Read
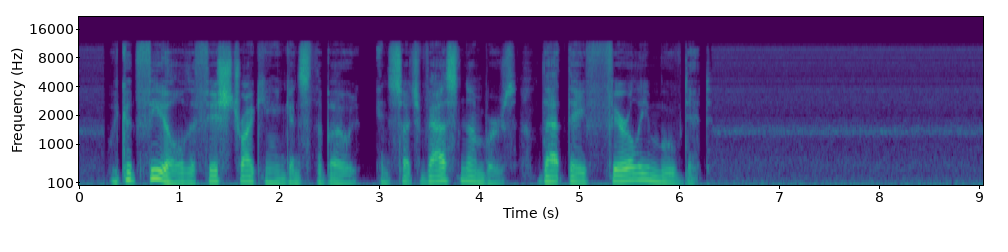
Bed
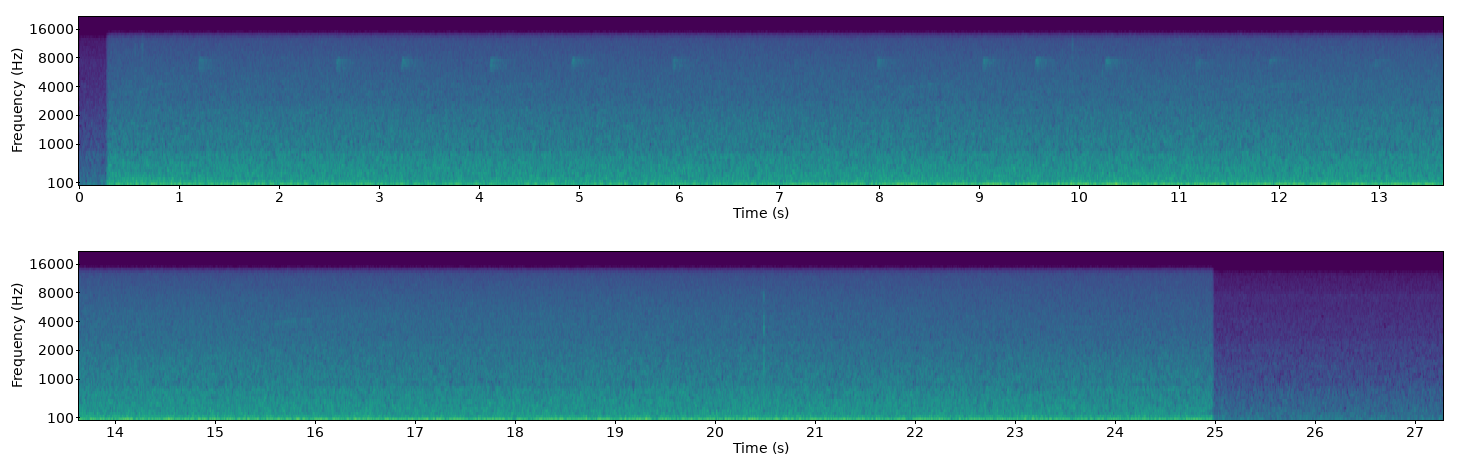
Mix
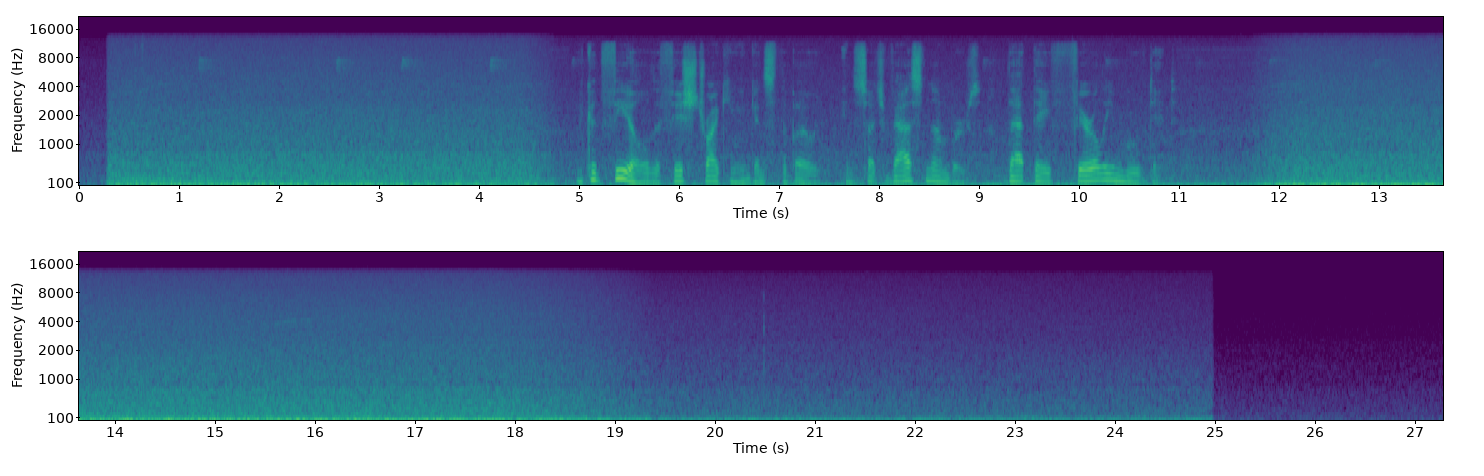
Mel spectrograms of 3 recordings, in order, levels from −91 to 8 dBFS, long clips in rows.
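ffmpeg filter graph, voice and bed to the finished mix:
-filter_complex "[0:a]adelay=4650,volume=-2.5dB[a];[1:a]volume=8dB,afade=t=out:st=4.42:d=0.37:silence=0.266073,afade=t=in:st=11.68:d=0.49:silence=0.266073,afade=t=out:st=17.69:d=1.72:silence=0.211349[b];[a][b]amix=inputs=2:normalize=0"

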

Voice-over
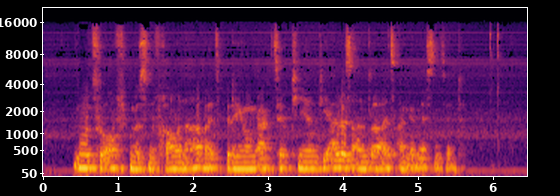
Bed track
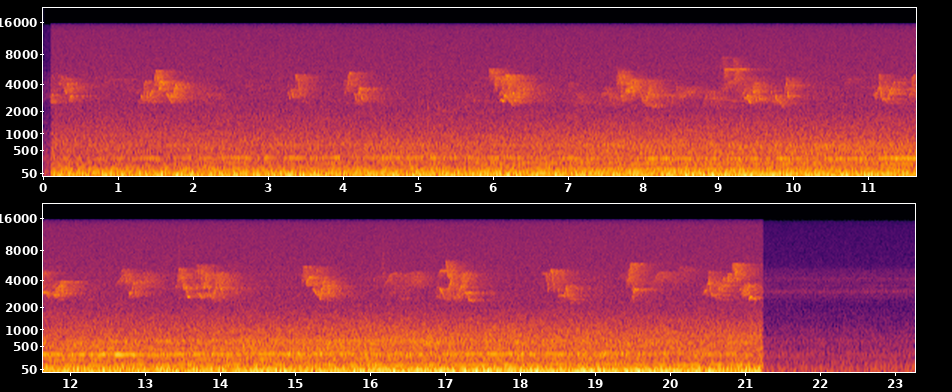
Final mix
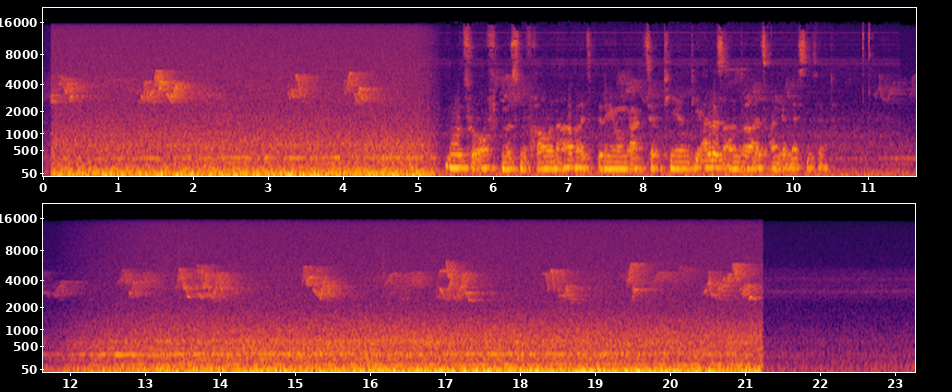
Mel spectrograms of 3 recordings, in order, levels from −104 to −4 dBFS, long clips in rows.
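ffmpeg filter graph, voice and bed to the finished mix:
-filter_complex "[0:a]adelay=4950,volume=-2dB[a];[1:a]volume=14dB,afade=t=out:st=4.97:d=0.34:silence=0.1,afade=t=in:st=11.79:d=1.42:silence=0.149624[b];[a][b]amix=inputs=2:normalize=0"

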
